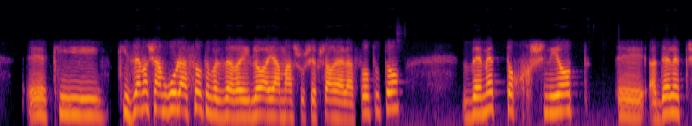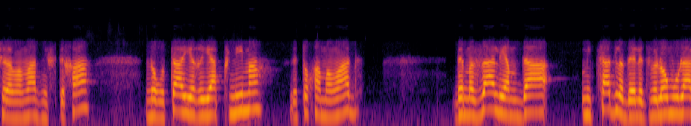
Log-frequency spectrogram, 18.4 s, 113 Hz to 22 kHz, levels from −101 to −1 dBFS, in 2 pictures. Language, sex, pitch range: Hebrew, female, 165-205 Hz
